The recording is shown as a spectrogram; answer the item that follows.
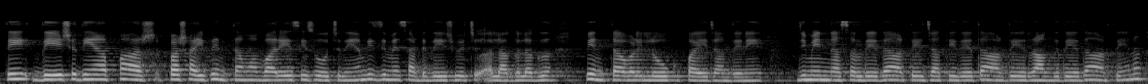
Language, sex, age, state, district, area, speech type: Punjabi, female, 30-45, Punjab, Fatehgarh Sahib, urban, spontaneous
